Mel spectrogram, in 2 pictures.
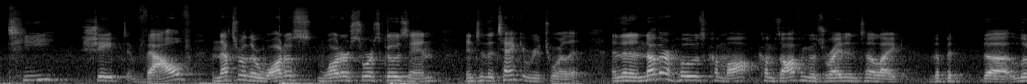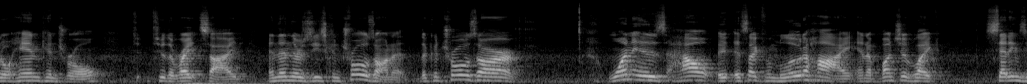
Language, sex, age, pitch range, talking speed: English, male, 20-39, 145-190 Hz, 195 wpm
